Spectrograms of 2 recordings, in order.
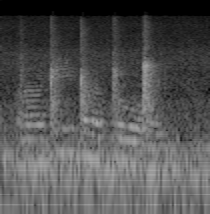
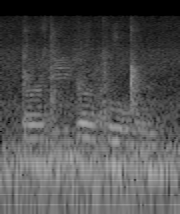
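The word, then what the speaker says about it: ありがとう: So it should sound like this. Arigato. Arigato. To is twice as long.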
